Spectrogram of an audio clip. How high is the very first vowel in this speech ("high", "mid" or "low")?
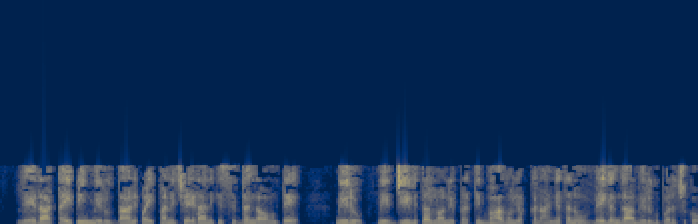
mid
